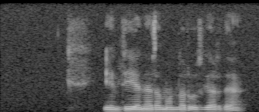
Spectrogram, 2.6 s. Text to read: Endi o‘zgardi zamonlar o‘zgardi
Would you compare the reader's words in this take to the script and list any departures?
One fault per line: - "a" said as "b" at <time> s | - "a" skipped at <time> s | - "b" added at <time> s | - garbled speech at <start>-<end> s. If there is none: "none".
- "o‘zgardi" said as "yana" at 1.4 s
